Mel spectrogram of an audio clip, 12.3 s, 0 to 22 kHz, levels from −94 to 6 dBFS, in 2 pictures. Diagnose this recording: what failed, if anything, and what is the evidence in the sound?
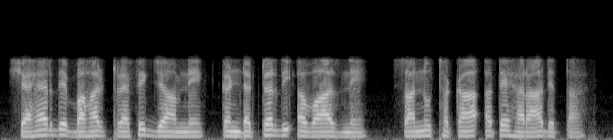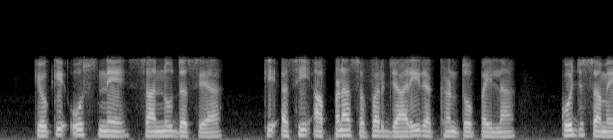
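The speech has passed through the Bluetooth CVSD headset codec, a codec-stage fault present for the whole clip. Nothing above 4 kHz survives, so the sound is narrowband and boxy, and the damage is plainly audible: a granular hiss sits under the speech, sibilants turn scratchy, and loud high-frequency moments distort where the one-bit delta modulator's adaptive step cannot keep up with the signal. The band limit fits a 64 kbps CVSD link.

Bit errors on a Bluetooth voice link appear as a short burst of rushing, crackly noise from 5.73 to 5.97 s, between "ਸਾਨੂੰ ਥੱਕਾ ਅਤੇ ਹਰਾ" and "ਕਿਉਂਕਿ ਉਸ ਨੇ ਸਾਨੂੰ". This is a radio-link fault. Flipped bits in the CVSD stream each nudge the decoded waveform by one step whose size grows with the speech level, and the decoder's errors fade out, so there are no sharp clicks. 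The texture instead suggests an error rate of around one percent for that quarter-second.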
